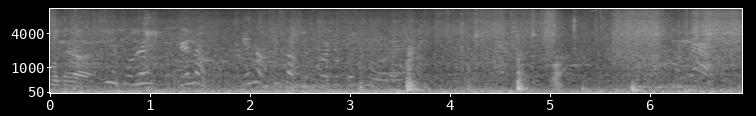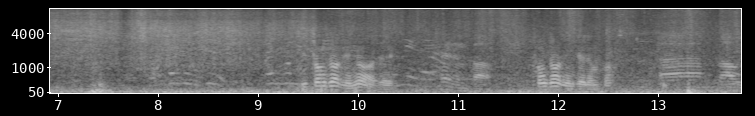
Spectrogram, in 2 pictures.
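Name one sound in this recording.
Several men talk and chatter nearby, outdoors.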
